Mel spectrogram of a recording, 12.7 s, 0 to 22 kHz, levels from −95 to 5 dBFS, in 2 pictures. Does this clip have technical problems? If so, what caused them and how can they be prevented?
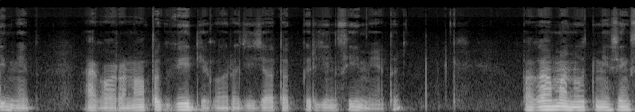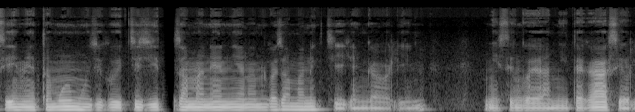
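Yes, there's a burst of packet loss from 7.97 to 8.10 s. The receiver stretches the last sound for about 110 ms and fades it down, then picks up again with roughly 120 ms of speech skipped. A larger jitter buffer or forward error correction on the link would help prevent this.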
